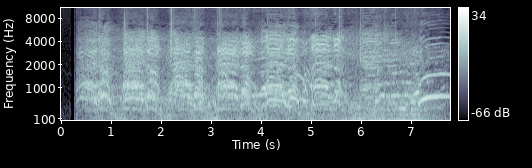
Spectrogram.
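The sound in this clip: A crowd of a welcoming committee greeting a child arriving abroad for medical treatment cheers and shouts, many voices chanting and calling out in a loud, continuous roar that barely pauses throughout.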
